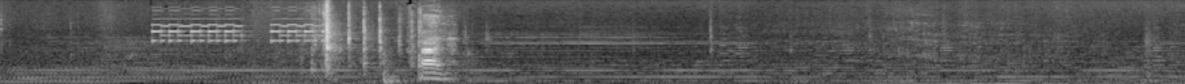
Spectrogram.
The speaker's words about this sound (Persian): موبایلته؟ تلفن هتل.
